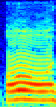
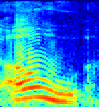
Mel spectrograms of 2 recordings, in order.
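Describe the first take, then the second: First: The o vowel is flat and steady. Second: The o vowel glides and is not flat. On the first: The speaker calls it right. "instead of saying oh" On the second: The speaker calls it wrong. "they say oh"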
